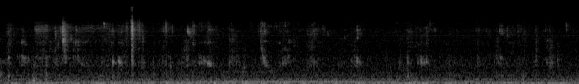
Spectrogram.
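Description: A person chewing a mouthful of sausage close to the microphone: soft, irregular mouth clicks, with one sharper click a little over a second in.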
